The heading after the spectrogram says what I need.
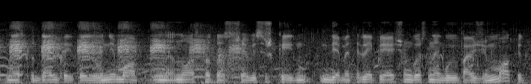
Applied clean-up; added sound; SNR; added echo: none; Fowl; 4 dB; none.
